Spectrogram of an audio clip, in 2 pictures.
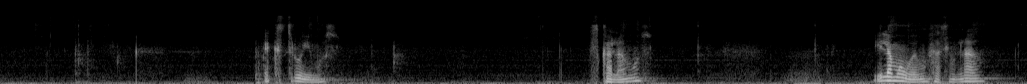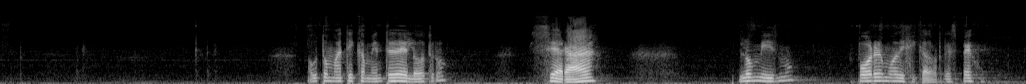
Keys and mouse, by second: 0.2 click, 2.2 right click, 2.8 e, 6.5 s, 8.5 click, 9.8 click, 13.0 s, 13.3 click, 15.7 click, 18.0 KP_8, 19.2 KP_2, 20.4 KP_2.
